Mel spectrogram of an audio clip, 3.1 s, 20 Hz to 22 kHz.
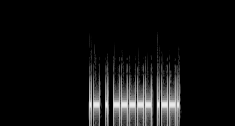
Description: Morse code, heard as a keyed tone, about 46 wpm, 700 Hz. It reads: AE0P
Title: Call Signs - 45wpm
